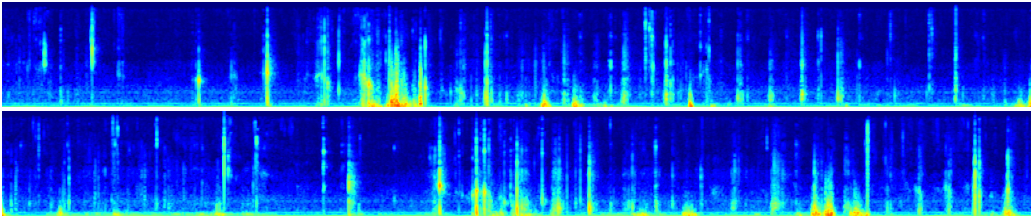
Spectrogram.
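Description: Close-miked biting and chewing of chunks of white chalk coated in cocoa sauce: a steady run of sharp, dry crunches and snaps. The bites are loudest about six seconds in and twice more in the last third, over a steady low hum.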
